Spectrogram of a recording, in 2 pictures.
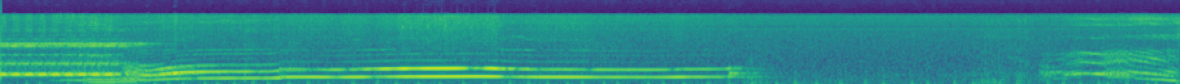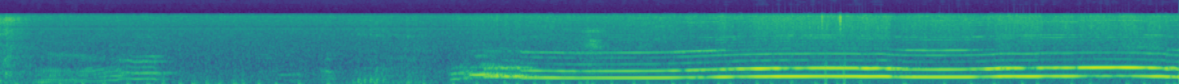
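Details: Pet dog howling in response to a phone that keeps ringing: two long, sustained, slightly wavering howls, the first rising at its start, separated by a quieter stretch of brief whimpering yelps.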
